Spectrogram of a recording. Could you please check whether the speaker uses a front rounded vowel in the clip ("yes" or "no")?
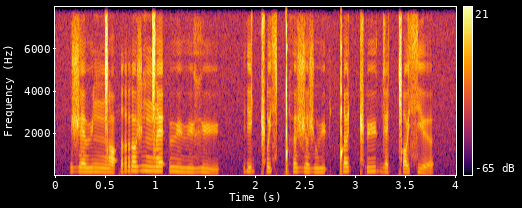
yes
